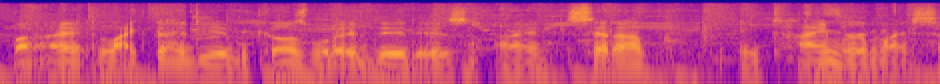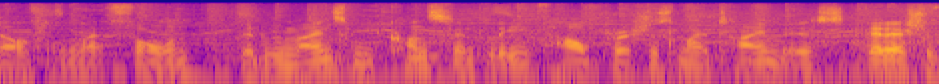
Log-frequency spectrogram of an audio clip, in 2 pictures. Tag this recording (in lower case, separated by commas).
speech, music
